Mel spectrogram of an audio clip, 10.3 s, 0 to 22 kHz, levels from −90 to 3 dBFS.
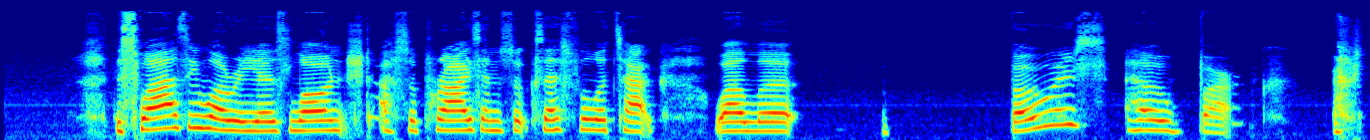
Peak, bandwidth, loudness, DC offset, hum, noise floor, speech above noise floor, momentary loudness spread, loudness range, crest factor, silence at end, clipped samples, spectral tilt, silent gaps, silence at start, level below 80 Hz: -2 dBFS; 16 kHz; -16 LUFS; under 0.1%; none; -71 dBFS; 56 dB; 14 LU; 7 LU; 16 dB; 0.1 s; under 0.1%; -3.5 dB/octave; none; 0.65 s; -64 dBFS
